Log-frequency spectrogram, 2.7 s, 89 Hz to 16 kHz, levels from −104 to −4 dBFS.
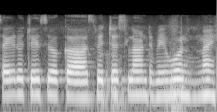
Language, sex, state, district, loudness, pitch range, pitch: Telugu, female, Andhra Pradesh, Annamaya, -16 LUFS, 190-200 Hz, 195 Hz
